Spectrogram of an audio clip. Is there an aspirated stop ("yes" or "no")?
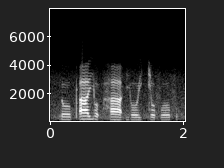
no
